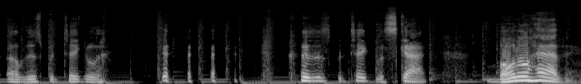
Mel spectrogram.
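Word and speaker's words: Bunnahabhain: Bono Having. That's how you pronounce it.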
